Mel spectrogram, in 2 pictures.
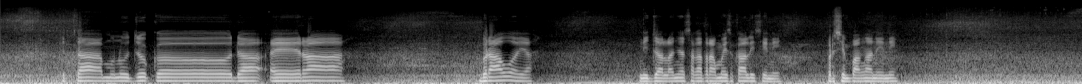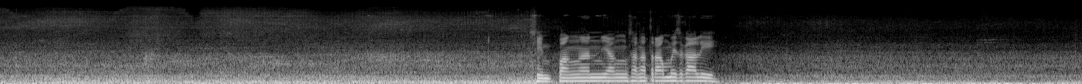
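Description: A scooter engine hums steadily close by.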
